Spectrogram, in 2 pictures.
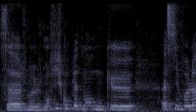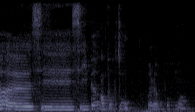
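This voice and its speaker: A woman's fairly high voice at a moderate pace, fairly even in intonation yet with big swings in loudness, in audible room echo. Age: 18. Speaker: vocational student. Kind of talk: interview. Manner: hesitant, many fillers.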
